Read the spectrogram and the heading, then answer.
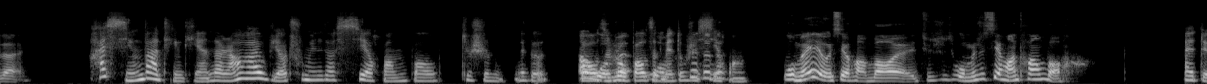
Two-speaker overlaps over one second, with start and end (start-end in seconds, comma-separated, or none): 5.8-7.3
